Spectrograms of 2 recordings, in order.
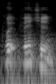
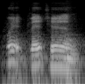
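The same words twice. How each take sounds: First: Said in the usual way. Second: Slow, stretched repeat of Quit bitching; drawn-out taunt. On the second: Real, not acted. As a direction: drag out Quit bitching slowly to mock him.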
